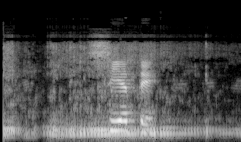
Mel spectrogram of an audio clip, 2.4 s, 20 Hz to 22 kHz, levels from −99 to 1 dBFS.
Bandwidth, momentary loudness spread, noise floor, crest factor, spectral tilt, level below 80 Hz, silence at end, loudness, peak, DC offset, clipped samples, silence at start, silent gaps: 9.4 kHz; 24 LU; -38 dBFS; 18 dB; -4 dB/octave; -60 dBFS; 0 s; -17 LUFS; -2 dBFS; under 0.1%; under 0.1%; 0 s; none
